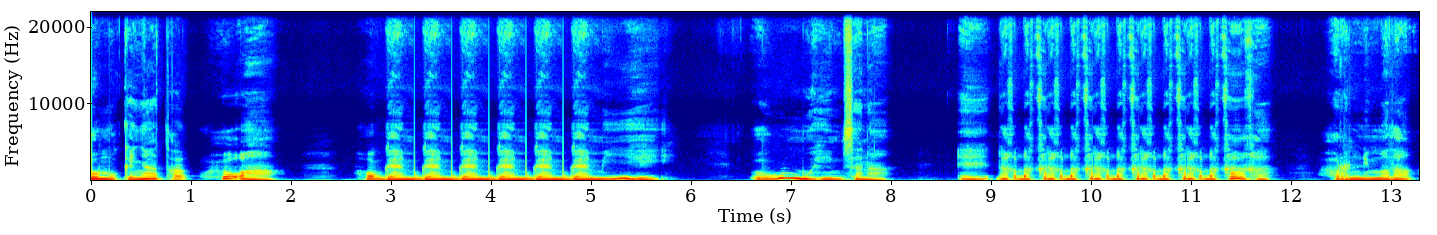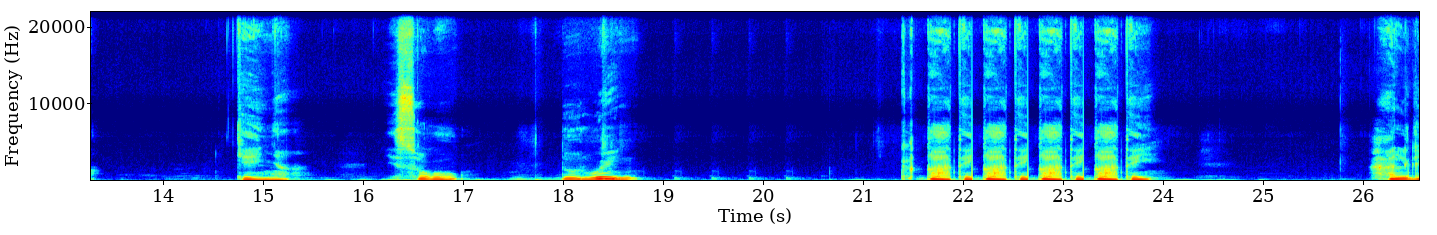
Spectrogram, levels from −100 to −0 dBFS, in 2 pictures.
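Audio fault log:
3.23–5.09 s, 9.55–11.40 s, 19.11–20.60 s, 22.08–23.76 s: repeated frames. A 0.37 to 0.56 s block of compressed audio replays three to five extra times, heard as stuttering, and the waveform and spectrogram show identical blocks copied side by side.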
